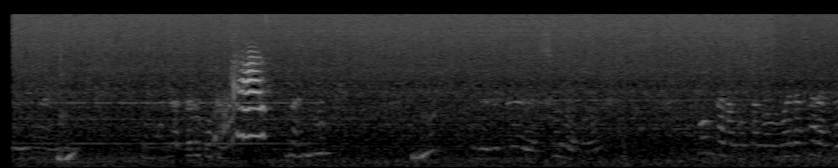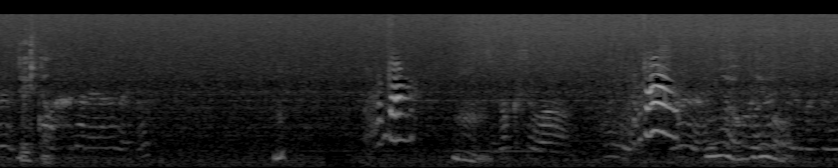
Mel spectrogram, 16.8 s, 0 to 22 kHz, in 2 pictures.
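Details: Chatty Norwegian Forest cat, recorded 12 April 2015, talking in a series of short, varied meows and chirps, some rising and falling, spaced irregularly across the clip with quiet pauses in a small indoor room.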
